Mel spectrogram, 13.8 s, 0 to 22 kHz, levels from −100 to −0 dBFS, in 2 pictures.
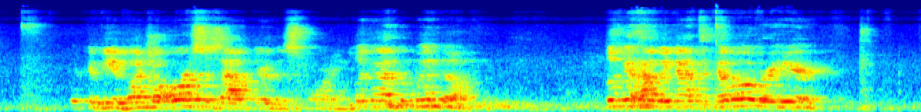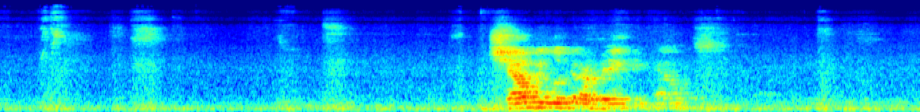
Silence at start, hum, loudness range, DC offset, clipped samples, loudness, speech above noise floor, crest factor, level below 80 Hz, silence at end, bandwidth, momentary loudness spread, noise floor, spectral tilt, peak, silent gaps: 0.15 s; none; 6 LU; under 0.1%; under 0.1%; -19 LUFS; 31 dB; 18 dB; -64 dBFS; 0.35 s; 15 kHz; 25 LU; -50 dBFS; -4.5 dB/octave; -4 dBFS; none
